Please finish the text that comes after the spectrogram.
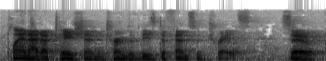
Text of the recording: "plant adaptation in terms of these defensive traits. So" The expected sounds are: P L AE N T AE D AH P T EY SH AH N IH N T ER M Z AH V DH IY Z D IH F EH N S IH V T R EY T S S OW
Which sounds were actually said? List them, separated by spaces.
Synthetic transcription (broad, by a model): P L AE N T AE D AH P T EY SH AH N IH N T ER M Z AH V DH IY Z D IH F EH N S IH V T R EY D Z S OW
